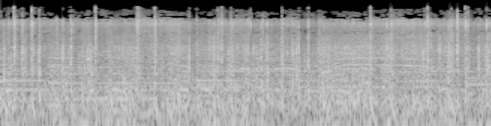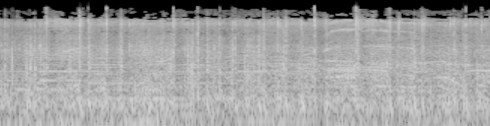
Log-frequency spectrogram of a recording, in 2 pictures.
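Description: Dense barrage of aerial fireworks: shells bursting close together, with continuous crackling throughout.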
